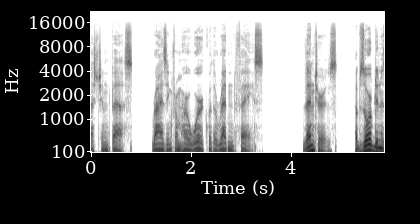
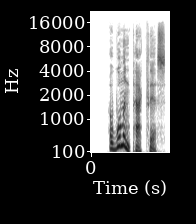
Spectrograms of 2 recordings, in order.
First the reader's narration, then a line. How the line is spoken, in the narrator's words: Bess exclaimed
